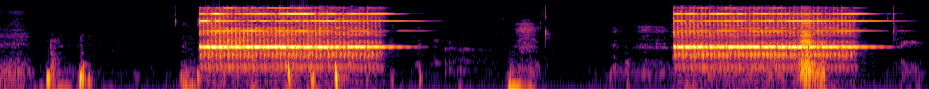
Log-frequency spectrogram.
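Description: A telephone rings twice in loud, bright bursts of about two seconds each, separated by a pause, with a few faint clicks and knocks around them and no talking.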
